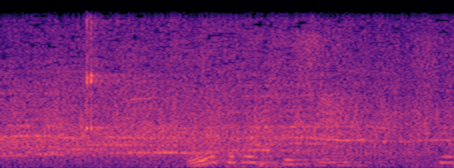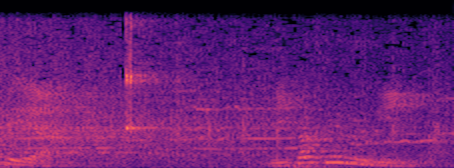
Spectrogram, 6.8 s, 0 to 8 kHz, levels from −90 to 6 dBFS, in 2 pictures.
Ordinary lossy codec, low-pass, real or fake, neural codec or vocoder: none; 7.2 kHz; real; none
